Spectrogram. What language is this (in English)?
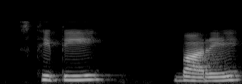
Punjabi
